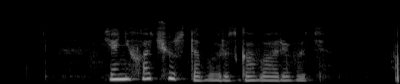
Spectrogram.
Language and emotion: Russian, sad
